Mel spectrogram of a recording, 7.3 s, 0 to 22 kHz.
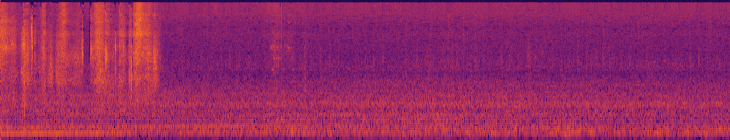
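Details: BMW E46 330Ci while driving with brakes released: low droning hum early in the drive that fades into road noise; cause unclear.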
